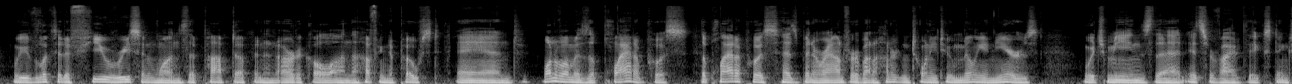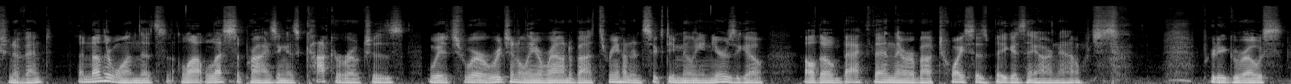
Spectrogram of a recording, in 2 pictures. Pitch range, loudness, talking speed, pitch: 90-105 Hz, -19 LUFS, 180 wpm, 100 Hz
